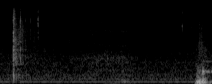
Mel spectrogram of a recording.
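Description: A sharp click of a hand on the plastic Bean Boozled spinner on the tabletop, then quiet room tone with a couple of faint ticks and a thud at the very end.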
